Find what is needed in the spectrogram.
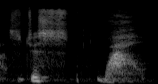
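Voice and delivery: whispered wonder; preacher overcome, whispering; awed whisper. Real, not acted. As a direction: breathe it out in awe. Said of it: "awed hush".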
